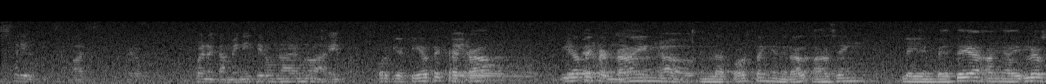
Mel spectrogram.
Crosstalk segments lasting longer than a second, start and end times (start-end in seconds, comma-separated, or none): 5.6-7.0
